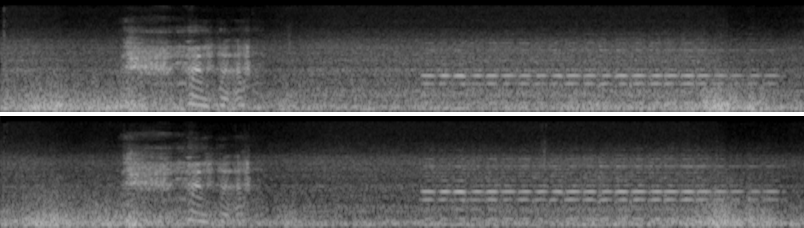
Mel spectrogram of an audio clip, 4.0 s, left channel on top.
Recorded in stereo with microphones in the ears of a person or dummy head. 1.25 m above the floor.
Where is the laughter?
20° left (ahead or behind).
